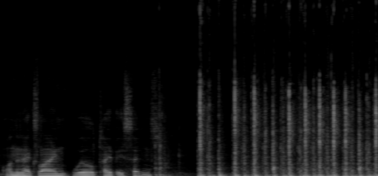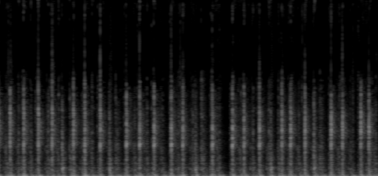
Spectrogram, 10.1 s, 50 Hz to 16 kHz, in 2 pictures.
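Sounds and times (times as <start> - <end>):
typewriter keys clacking: 2.6 - 10.0.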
